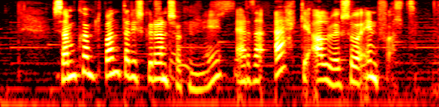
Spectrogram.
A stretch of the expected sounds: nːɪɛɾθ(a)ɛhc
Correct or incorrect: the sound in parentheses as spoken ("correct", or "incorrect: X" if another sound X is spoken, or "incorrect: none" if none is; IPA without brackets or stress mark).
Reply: correct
